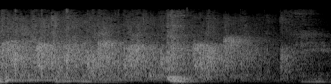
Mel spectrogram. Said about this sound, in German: Und echt toll für alle, an alle Techniker, ein großes Dankeschön, die das ständig umsetzen. Genau, da können wir mal kräftig klatschen.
